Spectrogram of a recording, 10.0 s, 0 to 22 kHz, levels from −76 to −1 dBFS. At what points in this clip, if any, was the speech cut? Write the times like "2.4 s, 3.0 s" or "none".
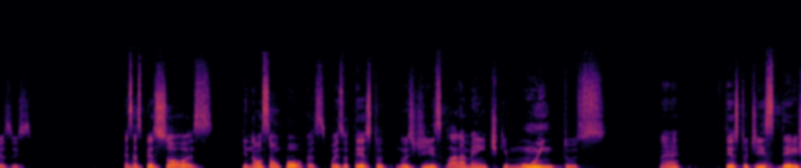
none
